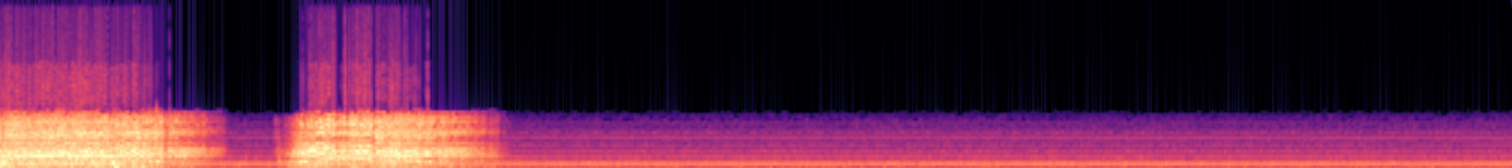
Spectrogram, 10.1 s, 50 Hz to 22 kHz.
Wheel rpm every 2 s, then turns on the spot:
110, 50, 0, 0, 0.
none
